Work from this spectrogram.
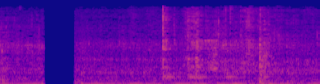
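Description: Chicken cooking uncovered in an open pan, stirred with a metal spoon that clinks and scrapes against the pan over a soft sizzle, broken by a short moment of silence early on.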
